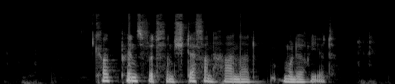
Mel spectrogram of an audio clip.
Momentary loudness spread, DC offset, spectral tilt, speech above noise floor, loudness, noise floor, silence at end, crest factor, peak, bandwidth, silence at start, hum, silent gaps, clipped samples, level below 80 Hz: 11 LU; under 0.1%; -6 dB/octave; 41 dB; -28 LUFS; -68 dBFS; 0.65 s; 18 dB; -10 dBFS; 11.5 kHz; 0.25 s; none; none; under 0.1%; -58 dBFS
